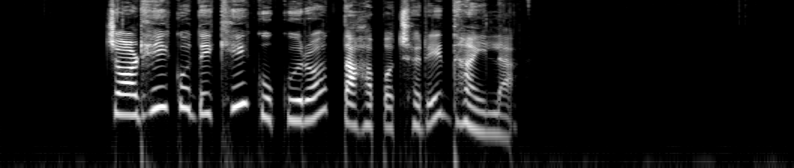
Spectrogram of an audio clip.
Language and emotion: Odia, neutral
